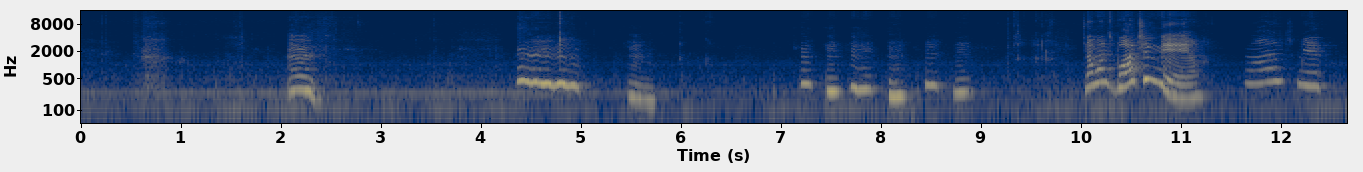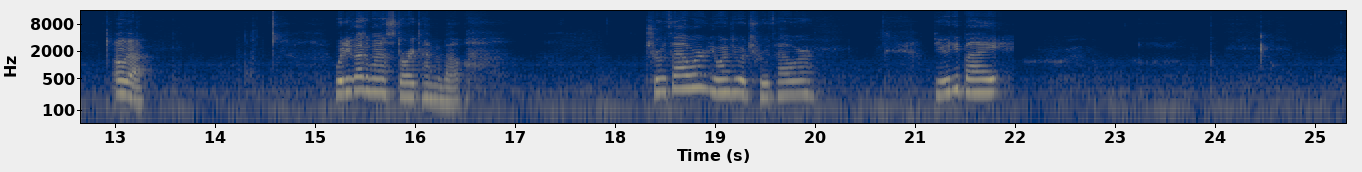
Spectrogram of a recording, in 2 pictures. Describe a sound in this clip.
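A young woman chews food with wet smacking sounds.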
